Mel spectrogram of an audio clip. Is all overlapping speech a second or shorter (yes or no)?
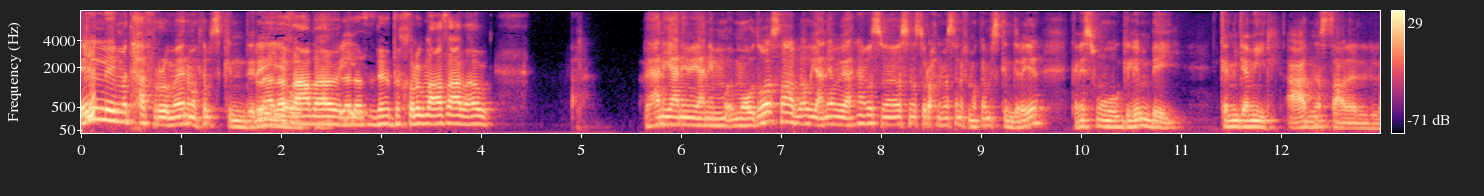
no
